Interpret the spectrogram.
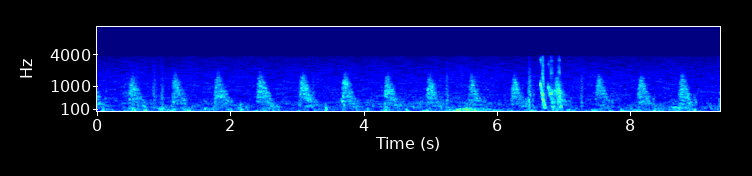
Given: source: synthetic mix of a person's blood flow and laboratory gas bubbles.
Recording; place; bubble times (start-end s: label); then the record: Doppler ultrasound of blood flow; subclavian vein
6.63-7.00 s: bubbles
From the record:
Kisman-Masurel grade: 113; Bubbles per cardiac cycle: 1 to 2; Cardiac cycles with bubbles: 1 to 10%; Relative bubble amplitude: loud (0.450 to 0.775); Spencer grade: 1 (occasional bubble signal discernible with the cardiac motion signal, with majority of cardiac periods free of bubbles); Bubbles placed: anywhere in the cardiac cycle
